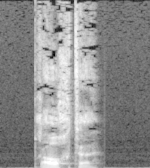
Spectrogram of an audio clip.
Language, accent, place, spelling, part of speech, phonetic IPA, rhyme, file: German, Germany, Berlin, brauchte, verb, [ˈbʁaʊ̯xtə], -aʊ̯xtə, De-brauchte.ogg
- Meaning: inflection of brauchen: 1. first/third-person singular preterite 2. first/third-person singular subjunctive II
